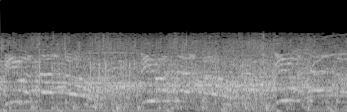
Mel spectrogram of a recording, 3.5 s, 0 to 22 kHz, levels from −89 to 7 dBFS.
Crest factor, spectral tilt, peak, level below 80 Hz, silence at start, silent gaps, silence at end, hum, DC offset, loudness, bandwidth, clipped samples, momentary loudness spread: 16 dB; -1.5 dB/octave; 0 dBFS; -36 dBFS; 0 s; none; 0 s; none; 0.3%; -15 LUFS; 6.8 kHz; under 0.1%; 1 LU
